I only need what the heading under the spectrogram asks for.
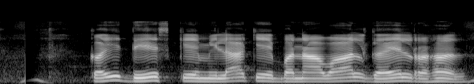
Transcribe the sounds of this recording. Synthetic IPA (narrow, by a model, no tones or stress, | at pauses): kəid̪eːskemɪlakebənaːwaːlɡəelɾəɦəl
